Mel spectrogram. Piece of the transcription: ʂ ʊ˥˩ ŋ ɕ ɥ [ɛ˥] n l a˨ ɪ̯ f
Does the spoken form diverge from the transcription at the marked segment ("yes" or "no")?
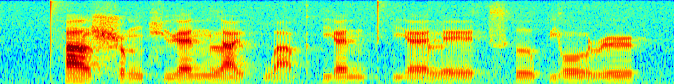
no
